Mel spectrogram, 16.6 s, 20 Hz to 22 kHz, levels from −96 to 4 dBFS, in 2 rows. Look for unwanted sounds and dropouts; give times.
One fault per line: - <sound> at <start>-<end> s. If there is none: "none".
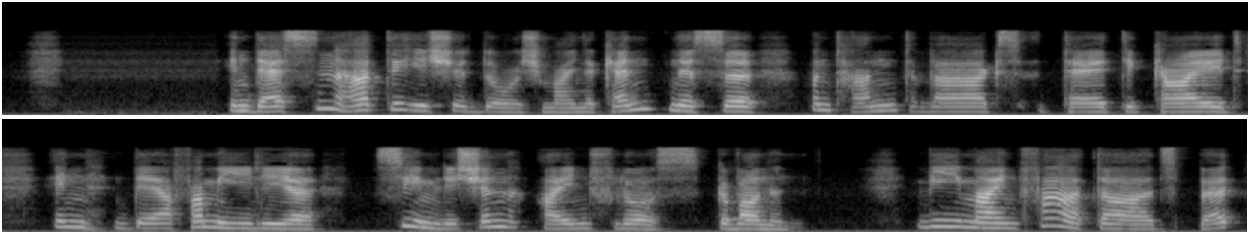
none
